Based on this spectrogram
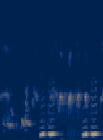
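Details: Chestnut-rumped babbler calling eagerly close to a phone: a few soft high chirps lead into two clear, low, sustained whistles, the second following under a second later.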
